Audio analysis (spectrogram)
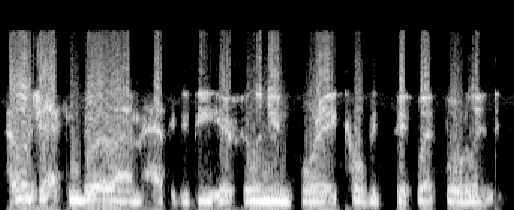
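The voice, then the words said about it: Thick Canadian accent. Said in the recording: “a little Canadian flair ... I got a real thick accent”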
